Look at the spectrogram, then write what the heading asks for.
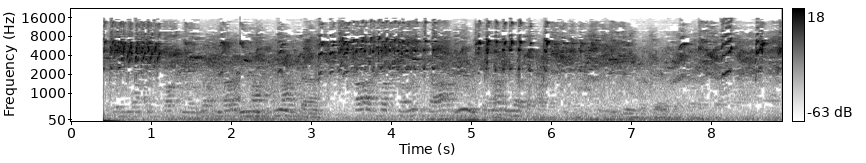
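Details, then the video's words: Lovebirds chattering in dense, shrill, overlapping chirps that run without pause, with faint low voices or music underneath. "লাভবার্ডস পাখি"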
